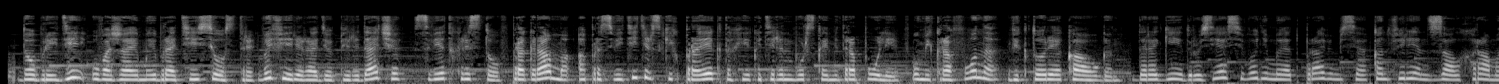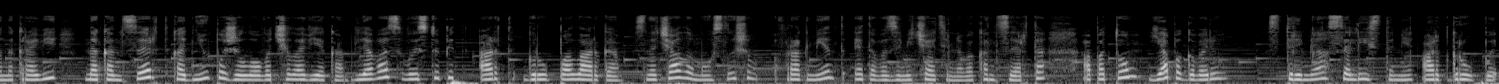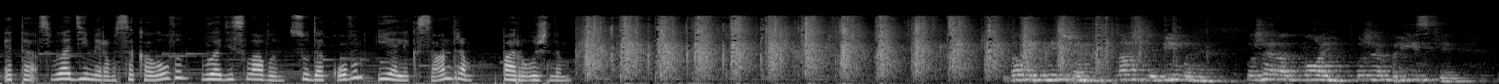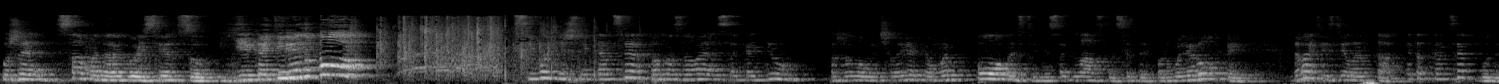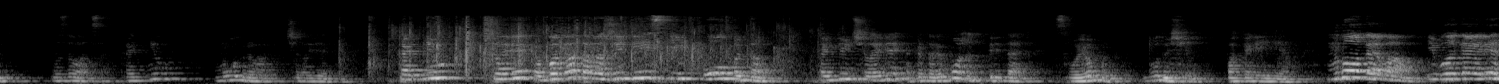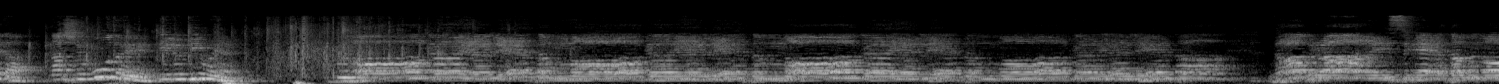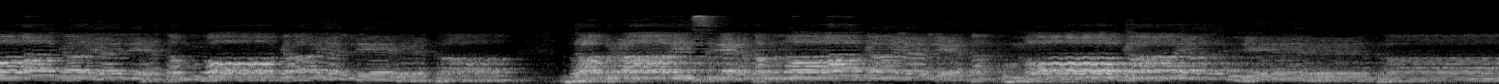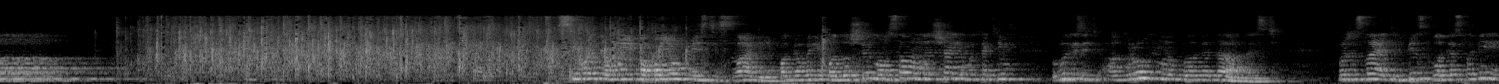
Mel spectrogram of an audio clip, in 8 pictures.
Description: Концерт ко дню пожилого человека от арт-группы "Ларго"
